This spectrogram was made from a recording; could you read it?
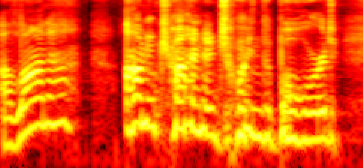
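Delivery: put-on elderly man voice. Retelling what a man said to Alana, in an old man voice. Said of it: "In his old man, 30-year-old voice".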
